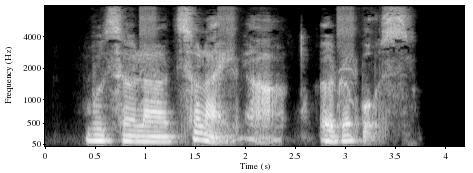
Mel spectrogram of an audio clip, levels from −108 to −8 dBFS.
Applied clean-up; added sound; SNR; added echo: neural mask model Resemble Enhance denoiser.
